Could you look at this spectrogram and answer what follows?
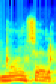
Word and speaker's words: Müntzer: Probablemente Müntzer habría que publicar, que pronunciar el Müntzer con U con diéresis a la alemana.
